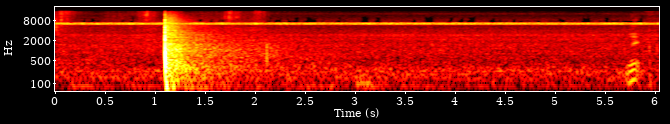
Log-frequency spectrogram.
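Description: A single loud bang about a second in, echoing away over the next second, over a steady high chirring of crickets.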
